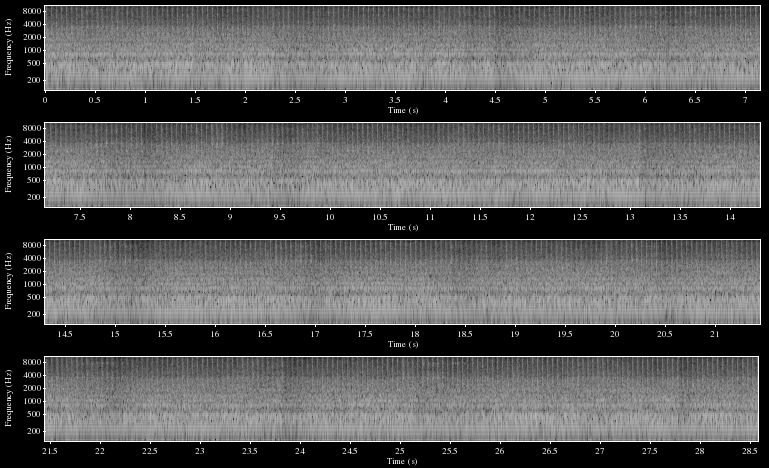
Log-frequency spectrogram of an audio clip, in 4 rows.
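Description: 8mm film projector running, a steady mechanical whir with a constant hum that holds unchanged through the whole stretch.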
